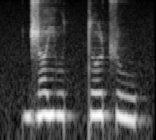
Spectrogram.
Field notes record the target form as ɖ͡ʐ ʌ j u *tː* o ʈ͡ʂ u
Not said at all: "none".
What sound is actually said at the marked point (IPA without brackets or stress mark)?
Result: tː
